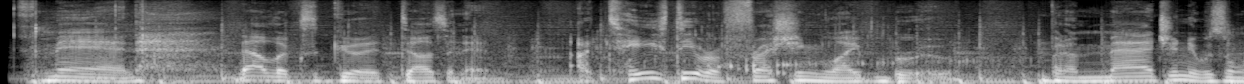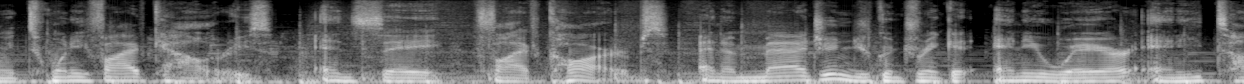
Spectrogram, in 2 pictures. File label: Voiceover, Animation; new york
